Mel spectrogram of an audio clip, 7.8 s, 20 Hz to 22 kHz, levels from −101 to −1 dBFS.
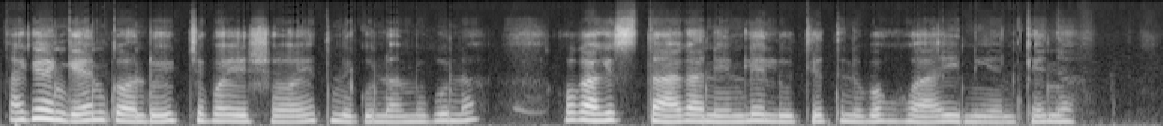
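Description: From start to finish the speech sounds hoarse and muffled, with a grainy, rough texture on the voiced parts and a noisy fizz where fine detail should be, while the top end still reaches about 20.2 kHz. This is likely Opus compression in its hybrid mode, which codes the lower band as speech and fills the upper bands from coarse energy, and the plainly audible damage fits a bitrate around 16 kbps.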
